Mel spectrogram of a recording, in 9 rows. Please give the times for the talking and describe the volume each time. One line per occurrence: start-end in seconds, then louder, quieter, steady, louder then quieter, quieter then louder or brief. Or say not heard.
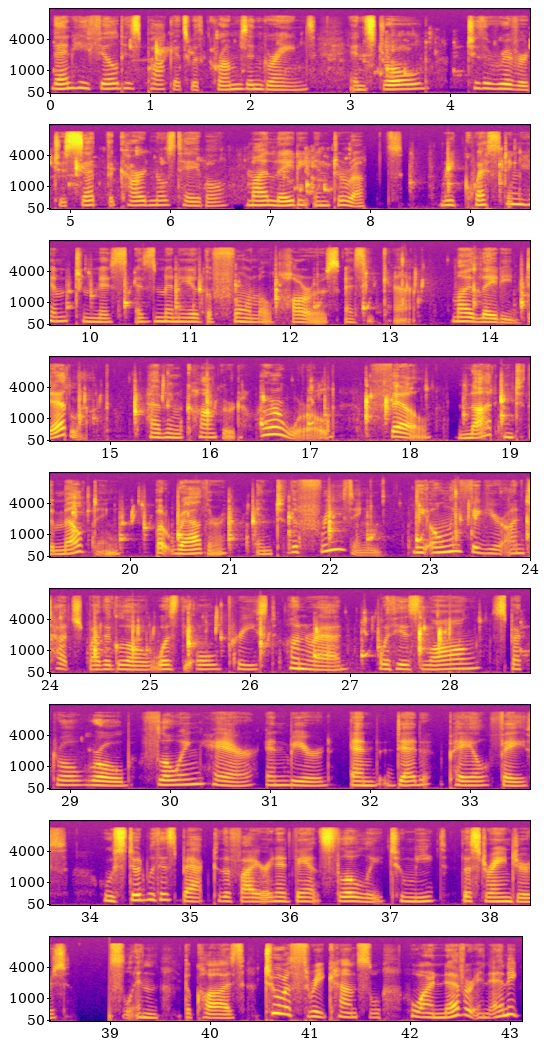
0.0-43.0 steady.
